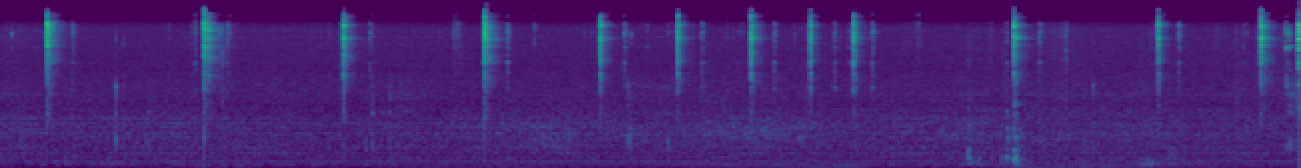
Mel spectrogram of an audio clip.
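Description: Scissors cut through the black-coated wiring of a homemade fan in a series of about a dozen sharp, close snips at an irregular pace, with quiet pauses between them.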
